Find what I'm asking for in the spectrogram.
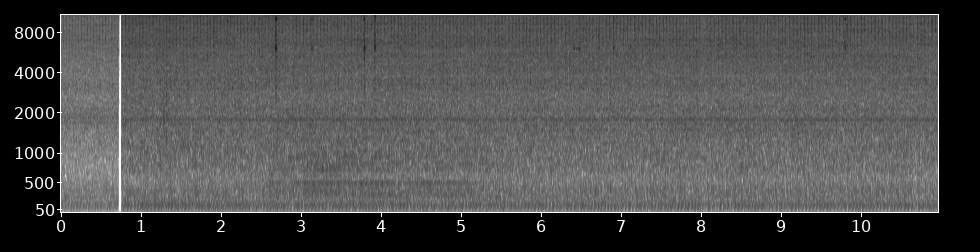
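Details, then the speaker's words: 1979 Honda Civic 1200, warm after running about five minutes, just before an ignition timing check. The small engine ticks over at a steady, even idle with no misfires, knocks or hunting; the timing seems close. "it seems seems like it's pretty close though seems like it's running pretty good at whatever it's set"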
